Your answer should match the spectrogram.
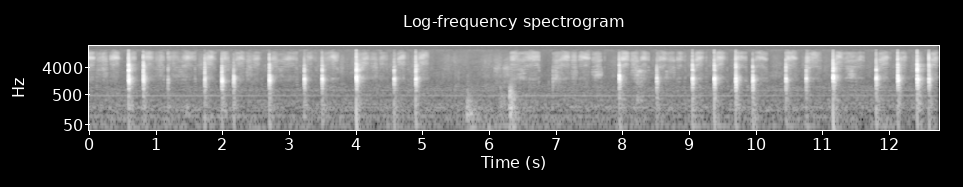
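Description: Chalk writing on a chalkboard: faint, short, irregular ticks and taps as each letter stroke is made.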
